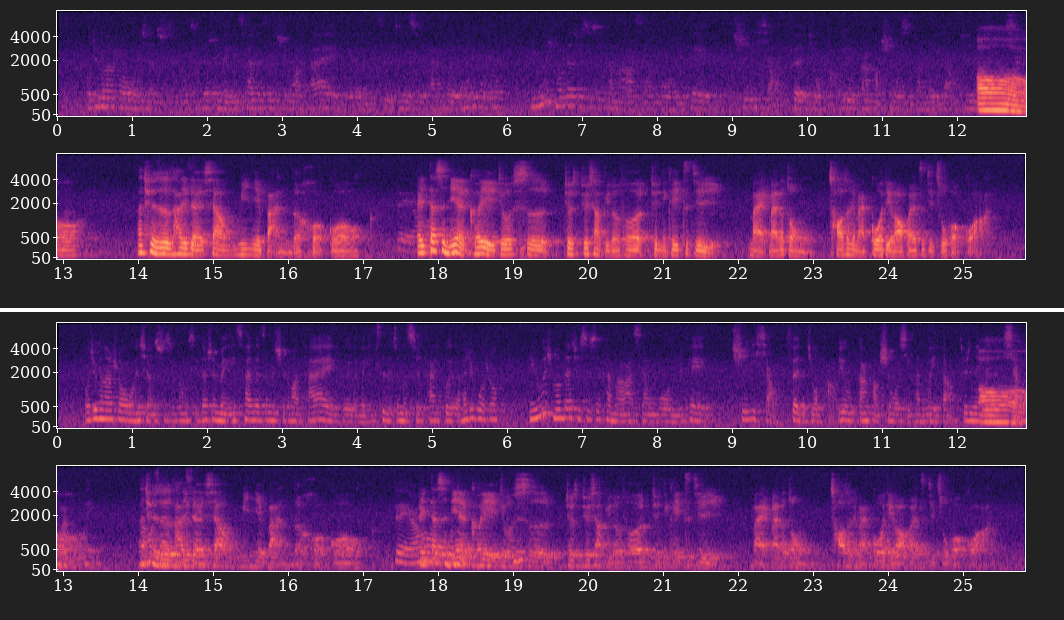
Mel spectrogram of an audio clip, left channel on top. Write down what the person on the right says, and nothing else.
我就跟她说我很喜欢吃这个东西，但是每一餐都这么吃的话太贵了，每一次都这么吃太贵了。她就跟我说，你为什么不要去试试看麻辣香锅？你就可以吃一小份就好，又刚好是我喜欢的味道，就是那个香麻味。
然后我才发现，
对，然后我就
嗯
